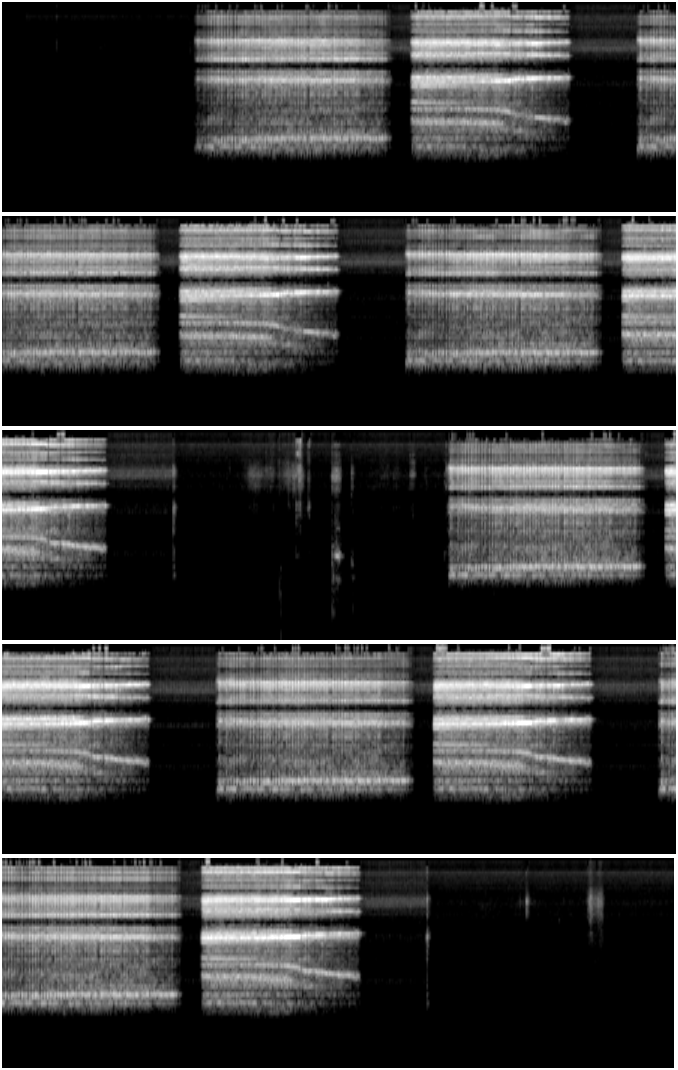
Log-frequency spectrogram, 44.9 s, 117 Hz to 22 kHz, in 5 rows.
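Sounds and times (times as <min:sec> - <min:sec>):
toy snoring with whistle: 0:02.6 - 0:07.6, 0:08.4 - 0:13.5, 0:14.4 - 0:19.4, 0:23.9 - 0:29.0, 0:29.8 - 0:34.9, 0:35.7 - 0:40.8.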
